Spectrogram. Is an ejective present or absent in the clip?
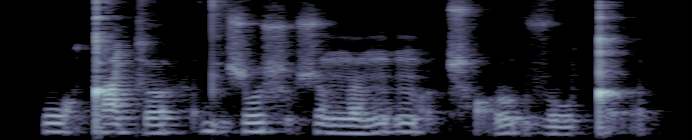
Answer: absent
